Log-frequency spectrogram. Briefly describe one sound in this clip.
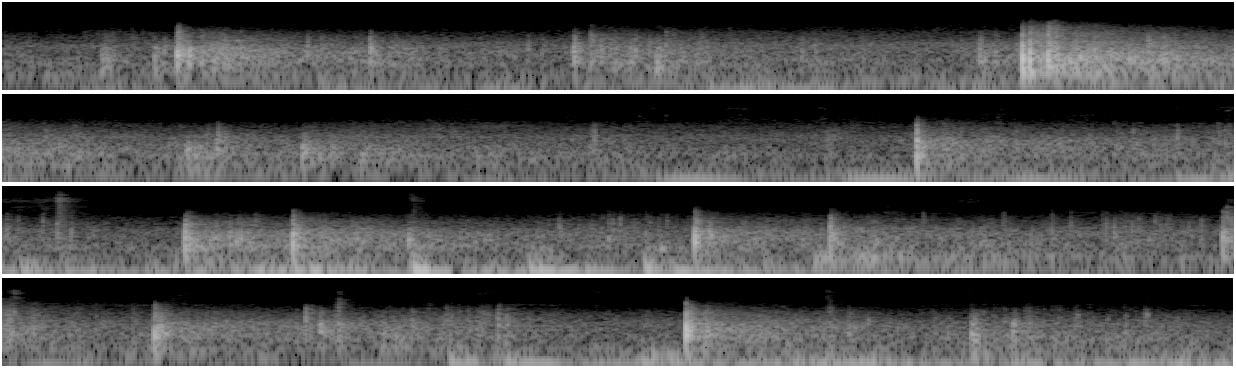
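Fireworks burst with loud booming bangs, echoing outdoors.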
